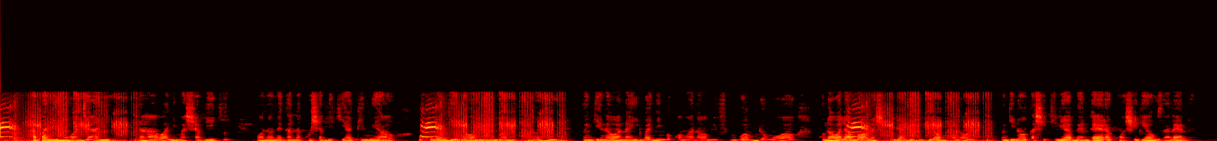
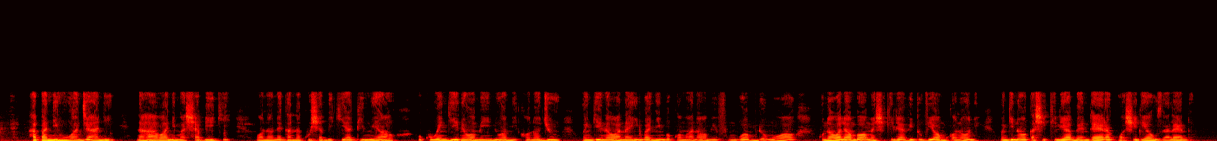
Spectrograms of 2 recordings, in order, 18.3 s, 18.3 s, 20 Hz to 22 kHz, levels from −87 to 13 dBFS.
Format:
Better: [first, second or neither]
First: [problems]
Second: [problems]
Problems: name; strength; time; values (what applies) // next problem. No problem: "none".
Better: second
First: noise reduction (classical method WPE with log-MMSE)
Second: none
